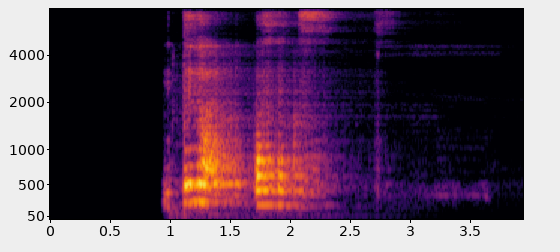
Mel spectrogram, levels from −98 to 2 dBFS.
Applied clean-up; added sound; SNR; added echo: neural mask model DeepFilterNet 3.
